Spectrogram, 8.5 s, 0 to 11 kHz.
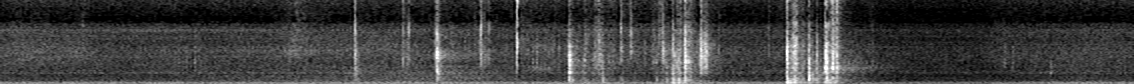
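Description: Small plastic clicks and scrapes of a 20-amp mini blade fuse being worked out of a truck's underhood fuse box, loudest around five and six seconds in. A steady low hum runs underneath.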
